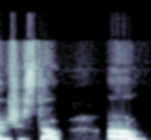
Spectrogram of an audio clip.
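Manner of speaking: ordinary talk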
